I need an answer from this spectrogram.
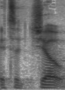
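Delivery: soft, low mutter under the breath.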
